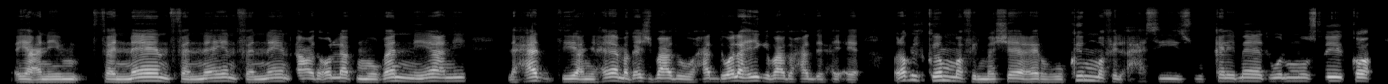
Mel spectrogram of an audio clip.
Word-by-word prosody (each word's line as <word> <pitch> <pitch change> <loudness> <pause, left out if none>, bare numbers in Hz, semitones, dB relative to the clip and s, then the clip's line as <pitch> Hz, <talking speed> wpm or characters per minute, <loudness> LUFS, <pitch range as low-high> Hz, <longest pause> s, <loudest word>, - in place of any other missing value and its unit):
يعني 120 0 +1
فنان، 150 +7 +4
فنان، 140 +5 0
فنان، 135 +6 -2
أقعد 140 0 +1
أقول 150 +3 0
لك 150 -3 0
مغني 140 +4 +1
يعني 160 0 0 0.4
لحد 65 - +2
يعني 130 -2 +1
الحقيقة 170 +7 +2
ما 140 -3 +1
جاش 150 +3 -3
بعده 140 -5 +1
حد 140 -1 -4
ولا 165 +3 +6
هييجي 165 -3 +1
بعده 140 -2 +1
حد 130 -1 -5
الحقيقة، 125 - -8 0.4
راجل 195 +3 +1
قمة 185 -4 +2
في 135 - -8
المشاعر 125 +1 0
وقمة 160 +10 -3
في 145 - -10
الأحاسيس 260 - -8
والكلمات 150 +4 -4
والموسيقى 160 - +1
145 Hz, 130 wpm, -25 LUFS, 125-160 Hz, 0.4 s, ولا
